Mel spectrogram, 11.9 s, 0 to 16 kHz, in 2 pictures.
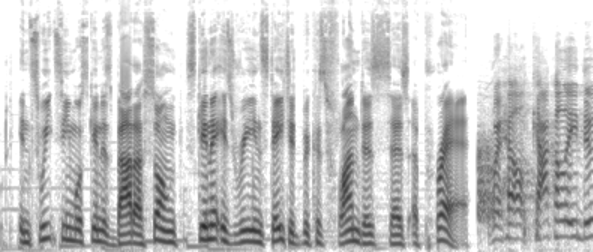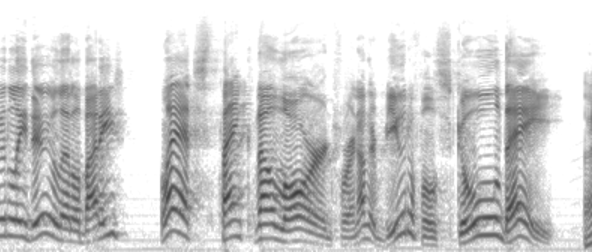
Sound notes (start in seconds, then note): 4.7 Flanders over Intercom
